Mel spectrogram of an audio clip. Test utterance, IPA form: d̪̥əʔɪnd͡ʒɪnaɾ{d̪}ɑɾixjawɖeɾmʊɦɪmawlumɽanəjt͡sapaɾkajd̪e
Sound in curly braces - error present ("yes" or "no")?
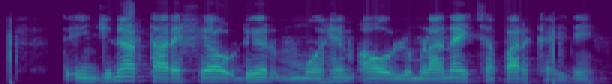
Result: yes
